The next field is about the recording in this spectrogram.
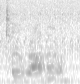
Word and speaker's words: Toronto: People say Toronto, but that doesn't sound good to me. And I've heard actually Canadians say that's not how you pronounce it. It's Toronto, because the second T is apparently silent.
